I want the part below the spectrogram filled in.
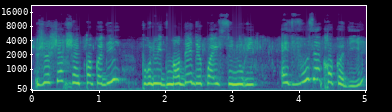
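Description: A woman's voice: very high-pitched, expressive, a little fast, noisy background, pitched above the performer's own voice. A woman voicing a curious, naive young boy elephant in a storybook cassette, polite and wide-eyed.

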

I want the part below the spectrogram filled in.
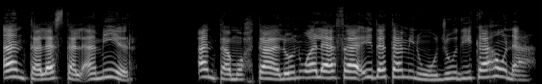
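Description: A woman's voice: high voice, moderate pace, a bit bright, no echo, clean studio sound, pitched above the performer's own voice. A woman voicing a cold, ruthless male rebel general who gives curt orders. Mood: cold commanding. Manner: curt, commanding.

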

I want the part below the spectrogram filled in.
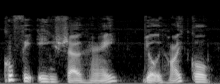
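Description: A man reading a martial-arts novel aloud as a narrator, with expressive storytelling. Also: fairly low pitch, a little fast, slightly rough, no echo. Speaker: audiobook narrator. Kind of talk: scripted narration.

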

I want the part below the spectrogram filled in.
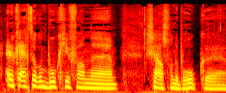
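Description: Hesitant, chatty male night DJ, animated pitch. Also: a little fast. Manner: hesitant, many uhs, chatty. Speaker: radio host. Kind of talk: late-night radio presenting. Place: radio studio.

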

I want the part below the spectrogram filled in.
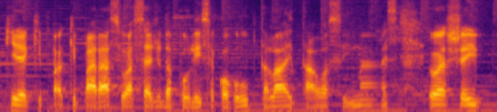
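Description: A man's voice: sits low, level tone, moderate pace, a bit bright, soft background music. A man co-hosting a casual comics podcast, giving opinions with hesitant restarts. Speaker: podcast co-host.

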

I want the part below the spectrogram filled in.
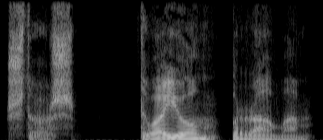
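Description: A man voicing a gloomy, low disembodied voice from nowhere, speaking slowly in an audiobook-style story. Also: lively intonation, husky, no echo, studio quality, full character voice. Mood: ominous. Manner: dark, low and slow, warning.

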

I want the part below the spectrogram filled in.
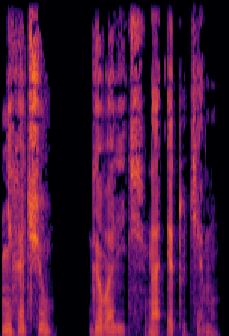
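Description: A man's voice: sits low, animated, measured pace, a little mellow, no room sound, clean studio sound, pitched above the performer's own voice. A man reading a story aloud and voicing a proud, touchy young woman in a raised, affected girlish tone. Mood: haughty. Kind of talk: audiobook character voicing.

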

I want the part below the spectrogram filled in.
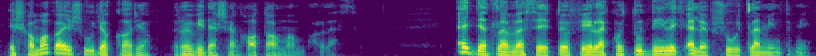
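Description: A man reading the part of a shrewd, commanding male detective in an audiobook, urgent and often hushed. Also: fairly low pitch, expressive, no room sound, studio quality. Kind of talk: audiobook character voice.

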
